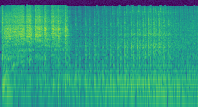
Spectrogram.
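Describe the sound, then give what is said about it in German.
A small yellow cable ferry's engine starts on a canal crossing. A brief burst of cranking gives way to the motor catching, then settling into a steady, low, rhythmic throb that stays loud and even to the end, with no talk. “schmeißt die Maschine an. Die kleine gelbe Seilfähre bringt mich auf die andere Kanalseite nach Fitzen.”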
